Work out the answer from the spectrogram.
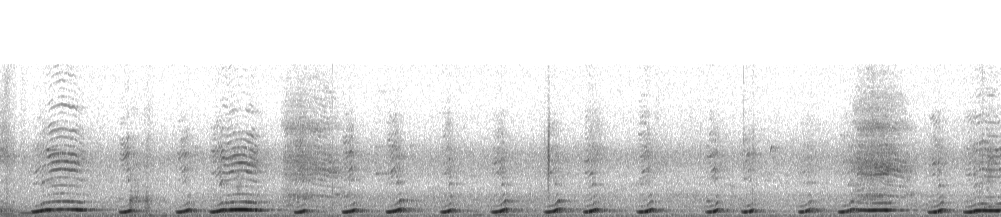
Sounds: gibbon howling

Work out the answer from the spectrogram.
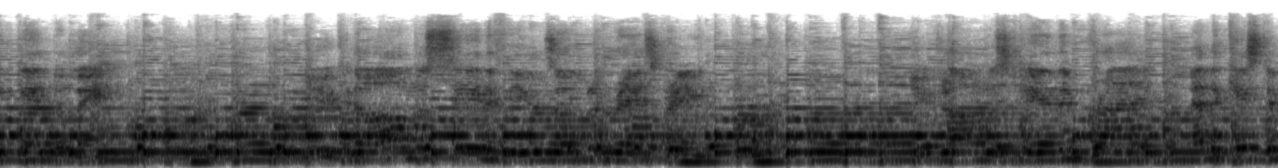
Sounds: music, male singing

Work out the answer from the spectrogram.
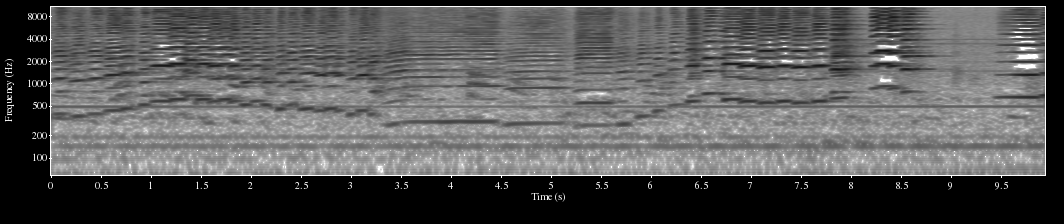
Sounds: music, harmonica

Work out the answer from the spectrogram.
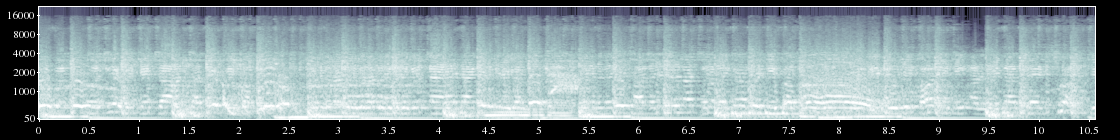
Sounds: music, hip hop music, singing

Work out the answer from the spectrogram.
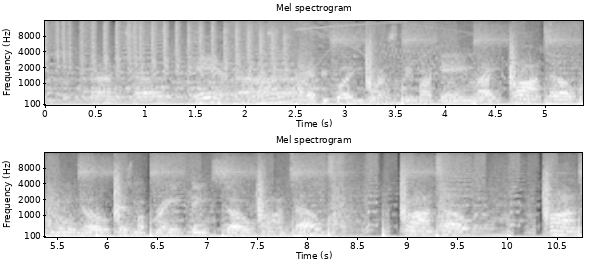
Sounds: exciting music, music

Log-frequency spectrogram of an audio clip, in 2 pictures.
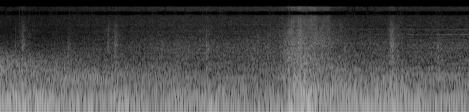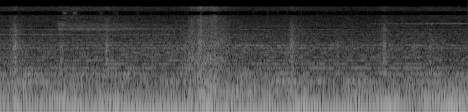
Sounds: music, inside a small room

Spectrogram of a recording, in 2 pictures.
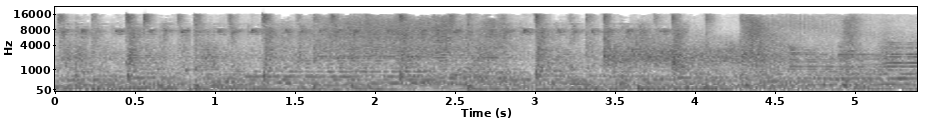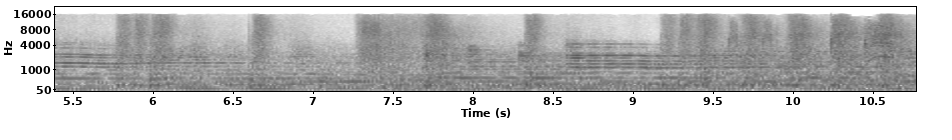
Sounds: music

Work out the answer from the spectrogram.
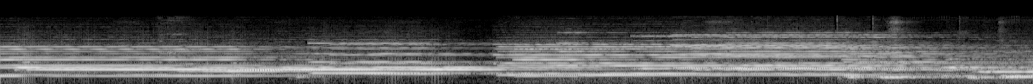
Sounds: musical instrument, music, keyboard (musical), inside a large room or hall, piano, organ

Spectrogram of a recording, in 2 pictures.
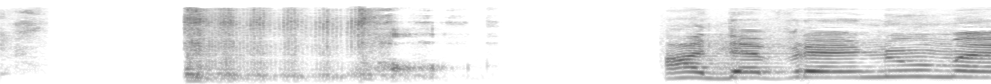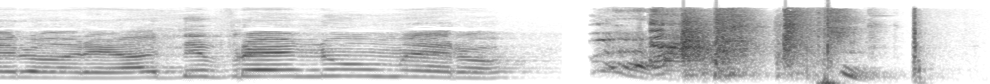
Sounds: speech

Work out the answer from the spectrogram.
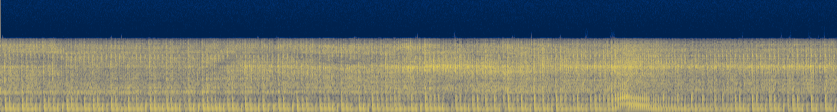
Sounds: medium engine (mid frequency), vehicle, accelerating, engine, idling

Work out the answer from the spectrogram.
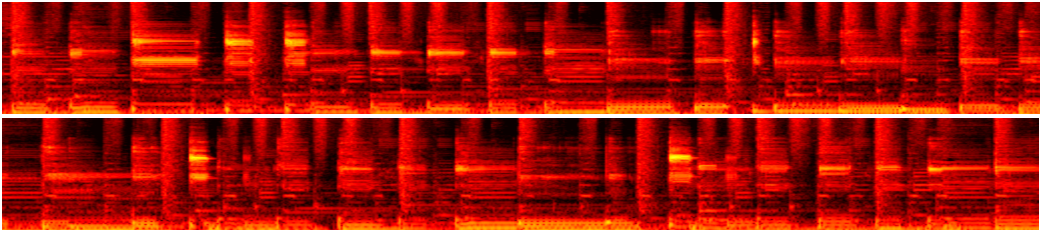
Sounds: music, guitar, plucked string instrument, musical instrument, bass guitar, strum

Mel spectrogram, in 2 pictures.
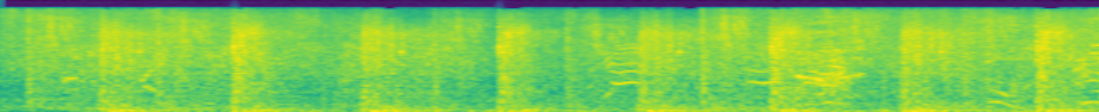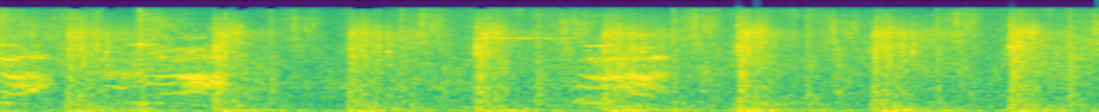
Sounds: boom, music, speech

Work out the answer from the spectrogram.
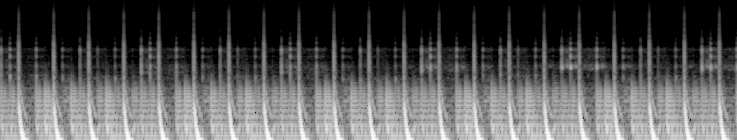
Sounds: techno, electronic music, music

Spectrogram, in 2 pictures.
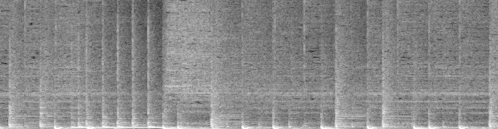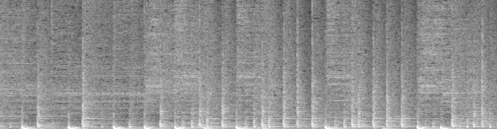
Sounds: bass drum, drum kit, drum roll, playing drum kit, drum, rimshot, snare drum, percussion

